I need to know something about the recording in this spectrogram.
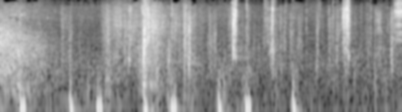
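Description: Heavy blows thud in quick succession.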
